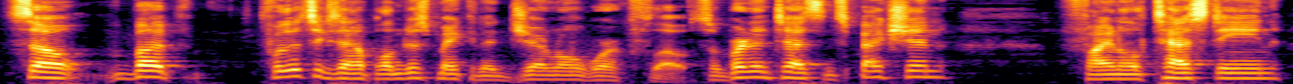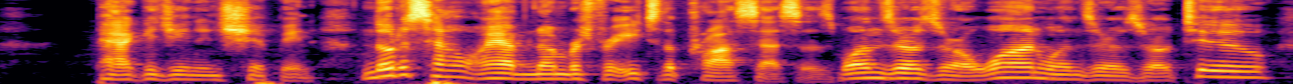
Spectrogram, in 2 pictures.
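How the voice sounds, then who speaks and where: A man's voice: medium pitch, big pitch swings, normal speed. A man giving an instructor's explanatory lecture, talking through a diagram step by step in a hesitant way, often repeating words as he thinks aloud.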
